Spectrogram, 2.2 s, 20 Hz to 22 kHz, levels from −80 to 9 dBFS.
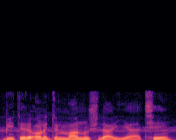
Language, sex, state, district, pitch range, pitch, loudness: Bengali, male, West Bengal, Cooch Behar, 120-160 Hz, 135 Hz, -16 LUFS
